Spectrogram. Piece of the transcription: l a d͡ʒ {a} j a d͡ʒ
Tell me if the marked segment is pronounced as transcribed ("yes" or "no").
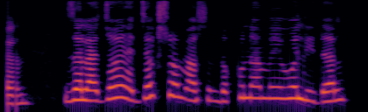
no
